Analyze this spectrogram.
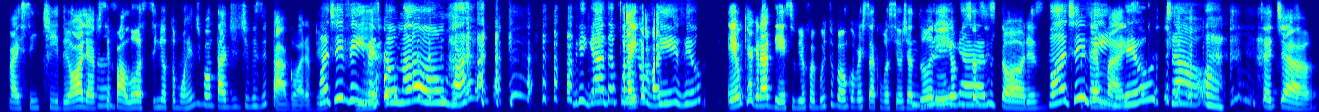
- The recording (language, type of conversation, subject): Portuguese, podcast, Como se pratica hospitalidade na sua casa?
- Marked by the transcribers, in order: laugh; laugh; chuckle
